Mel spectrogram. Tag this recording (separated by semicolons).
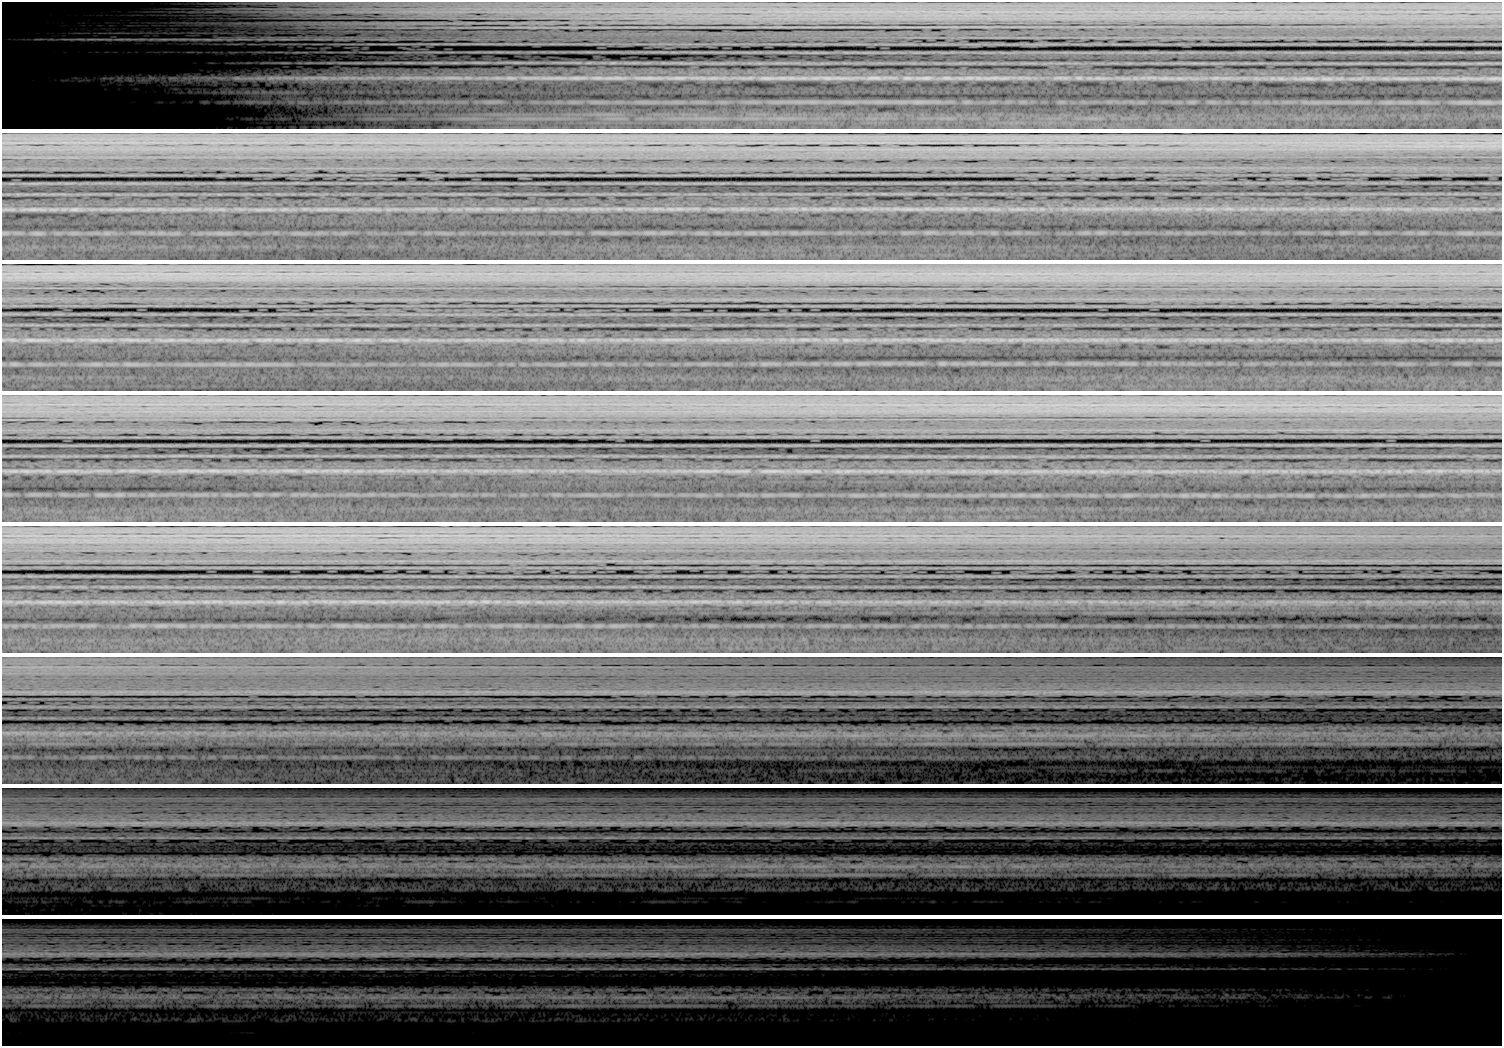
cinematic; divine; multisample; pad; soundscape; space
